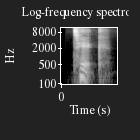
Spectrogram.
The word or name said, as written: tic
